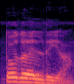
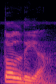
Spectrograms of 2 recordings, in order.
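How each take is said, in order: First: Every syllable of the phrase is pronounced. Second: The first words merge into one short syllable.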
